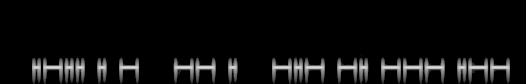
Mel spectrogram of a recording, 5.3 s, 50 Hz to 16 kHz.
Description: Morse code, heard as a keyed tone, about 22 wpm, 700 Hz. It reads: LET ME KNOW
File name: Sentences with 9-Word Phrases - 22wpm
